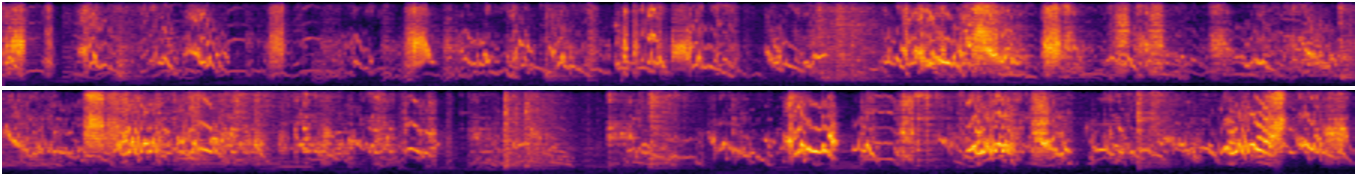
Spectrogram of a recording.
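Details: Indian lovebirds chirp and squawk almost nonstop, a dense chatter of shrill, rapid high notes with harsh screeching bursts overlapping from several birds.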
